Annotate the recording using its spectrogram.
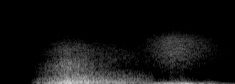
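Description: Whoosh sound effect of an animated logo sting. It starts about a third of a second in with a deep rushing swell, then gives way near the end to a higher, hissing swish that fades out quickly.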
